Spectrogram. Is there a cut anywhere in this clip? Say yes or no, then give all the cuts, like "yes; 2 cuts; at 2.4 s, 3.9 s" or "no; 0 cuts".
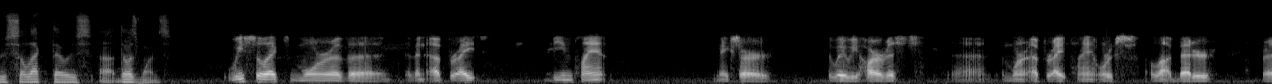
no; 0 cuts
